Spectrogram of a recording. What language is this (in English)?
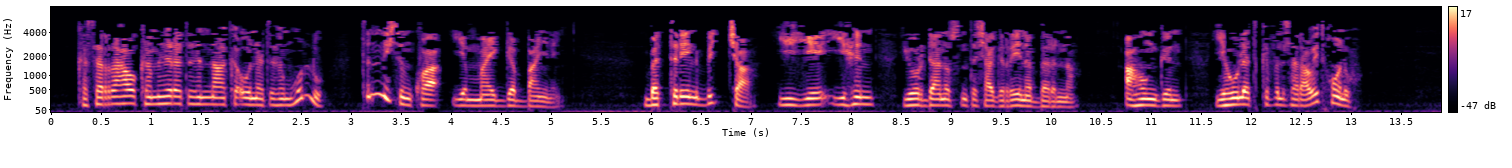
Amharic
